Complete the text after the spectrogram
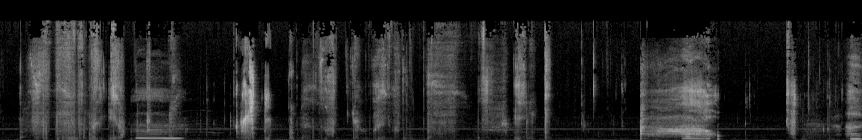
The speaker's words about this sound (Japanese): たくさん舐めてあげる。というか、舐めさせて。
